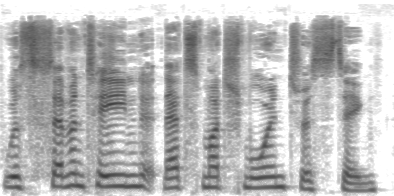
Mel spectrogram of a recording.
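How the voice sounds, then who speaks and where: A woman's voice: mid-range voice, measured pace, no room sound, clean studio sound. A woman hosting an interview, a German speaker talking English, asking questions and adding brief encouraging remarks. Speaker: podcast host. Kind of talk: casual interview.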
